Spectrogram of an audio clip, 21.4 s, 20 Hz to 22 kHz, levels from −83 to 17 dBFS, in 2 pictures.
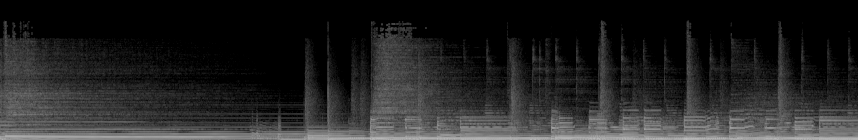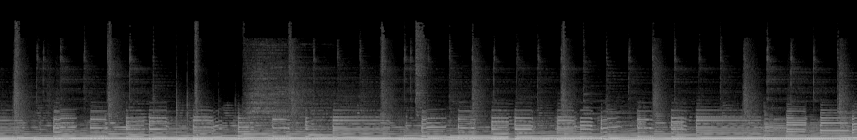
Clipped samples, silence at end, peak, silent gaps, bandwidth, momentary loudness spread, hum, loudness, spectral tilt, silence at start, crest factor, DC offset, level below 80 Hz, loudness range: under 0.1%; 0 s; -4 dBFS; none; 15 kHz; 7 LU; none; -17 LUFS; -7 dB/octave; 0 s; 14 dB; under 0.1%; -32 dBFS; 5 LU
